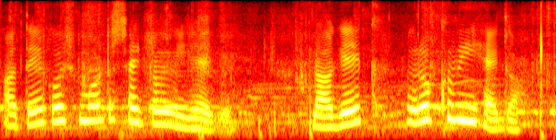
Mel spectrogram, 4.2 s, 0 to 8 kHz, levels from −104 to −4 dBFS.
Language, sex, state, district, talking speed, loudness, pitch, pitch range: Punjabi, male, Punjab, Kapurthala, 145 wpm, -16 LUFS, 275 Hz, 205-295 Hz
